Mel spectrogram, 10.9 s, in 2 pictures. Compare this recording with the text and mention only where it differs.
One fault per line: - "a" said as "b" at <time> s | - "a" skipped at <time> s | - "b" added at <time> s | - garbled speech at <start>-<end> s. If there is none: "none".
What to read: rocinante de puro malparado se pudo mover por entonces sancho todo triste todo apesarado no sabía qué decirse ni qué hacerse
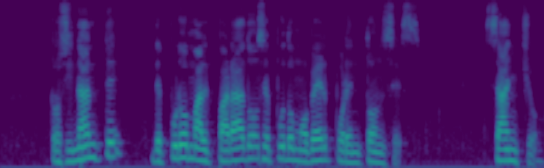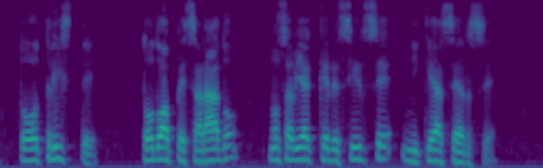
none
